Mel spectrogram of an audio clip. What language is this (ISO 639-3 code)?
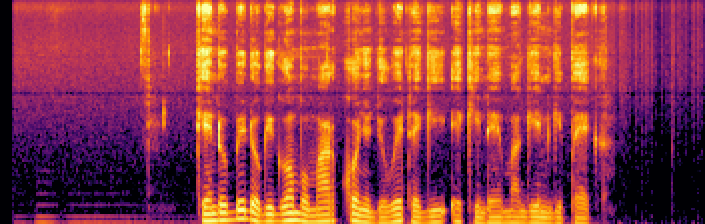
luo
